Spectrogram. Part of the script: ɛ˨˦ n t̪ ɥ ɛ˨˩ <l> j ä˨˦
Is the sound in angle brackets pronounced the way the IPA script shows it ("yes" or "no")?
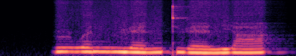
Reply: yes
